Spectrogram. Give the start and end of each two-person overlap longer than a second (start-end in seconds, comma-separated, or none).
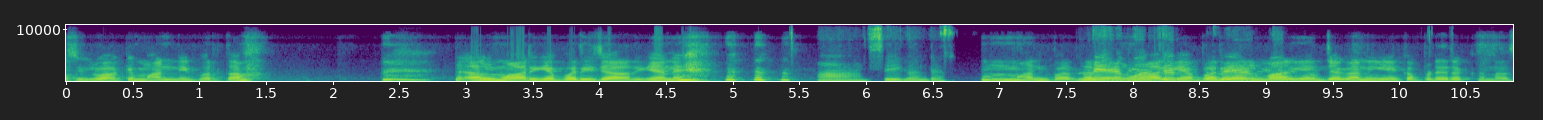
7.7-9.2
